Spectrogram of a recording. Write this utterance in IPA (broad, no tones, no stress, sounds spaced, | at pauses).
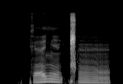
k ɛ lʲ ɛ̃ ǁ ɛ̃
